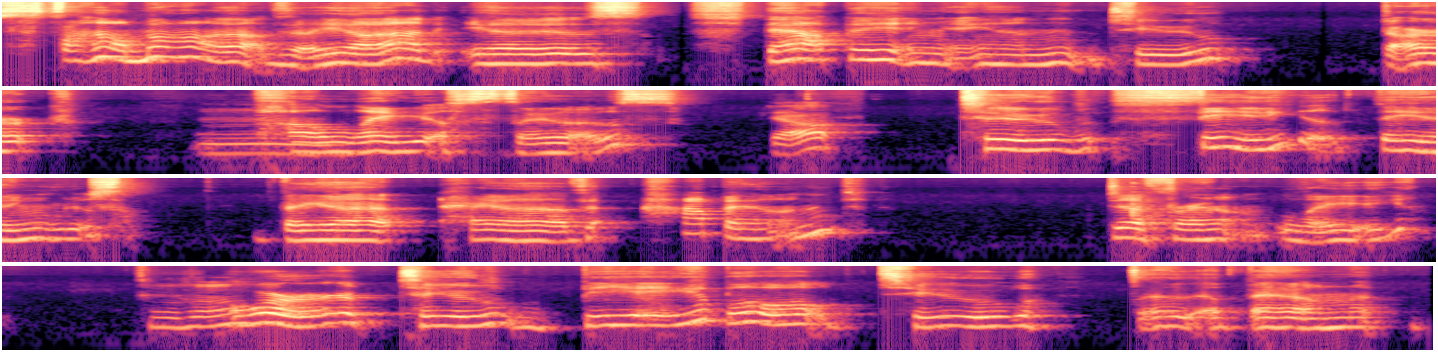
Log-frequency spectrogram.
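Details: Vocal tremor in an adult woman, real, which she and the description attribute to over five decades of narcissistic abuse and trauma, beginning at age five, affecting her body and nervous system.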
